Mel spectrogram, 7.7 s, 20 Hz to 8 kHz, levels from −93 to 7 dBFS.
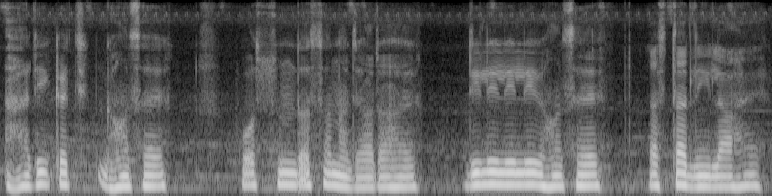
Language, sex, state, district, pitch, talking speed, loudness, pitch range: Hindi, male, Maharashtra, Dhule, 120 Hz, 110 wpm, -17 LUFS, 115-135 Hz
